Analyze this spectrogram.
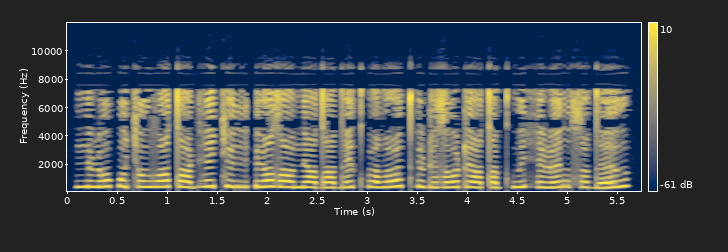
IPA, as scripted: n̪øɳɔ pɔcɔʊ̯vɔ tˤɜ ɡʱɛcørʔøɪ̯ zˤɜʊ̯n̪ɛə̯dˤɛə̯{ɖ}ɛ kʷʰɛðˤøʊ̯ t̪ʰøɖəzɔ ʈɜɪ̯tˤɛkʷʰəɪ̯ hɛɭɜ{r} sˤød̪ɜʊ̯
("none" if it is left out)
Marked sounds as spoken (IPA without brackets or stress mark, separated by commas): d̪, r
